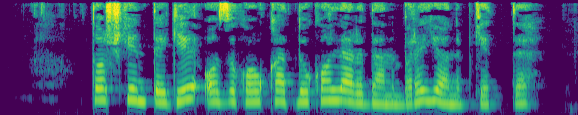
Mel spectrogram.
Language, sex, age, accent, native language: Uzbek, female, 18-24, Xorazm, Uzbek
